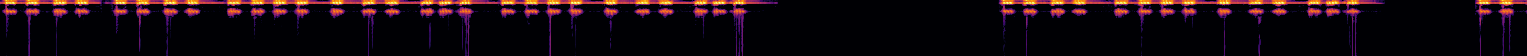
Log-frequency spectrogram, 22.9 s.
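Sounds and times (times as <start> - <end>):
cricket chirping: 0.0 - 11.2, 15.0 - 20.4, 22.2 - 22.9.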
